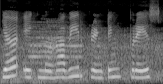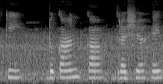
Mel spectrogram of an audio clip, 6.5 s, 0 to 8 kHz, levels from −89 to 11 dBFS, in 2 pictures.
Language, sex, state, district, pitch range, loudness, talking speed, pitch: Hindi, female, Madhya Pradesh, Dhar, 235-255 Hz, -17 LUFS, 90 wpm, 245 Hz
